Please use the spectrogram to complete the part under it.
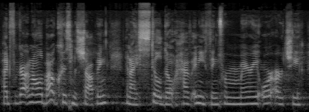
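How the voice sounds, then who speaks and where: A woman's voice: mid-range voice, steady tone, a little fast, close to an everyday voice. Woman playing a harried suburban dad, echoey hall. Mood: flustered, exasperated. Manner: exasperated, grumbling. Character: harried, impatient middle-aged suburban dad. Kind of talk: live classic radio drama acting. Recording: echoey stage hall, background noise.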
